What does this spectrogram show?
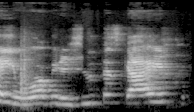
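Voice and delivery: acted high shout. Recounting how a man walked right up to the speaker, retelling a shout. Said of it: "He just walked up right to me and then shouts".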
